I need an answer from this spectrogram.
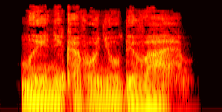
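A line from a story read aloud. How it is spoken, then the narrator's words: Hoarse whisper. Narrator (Russian): раздался в ответ хриплый шепот Синга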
